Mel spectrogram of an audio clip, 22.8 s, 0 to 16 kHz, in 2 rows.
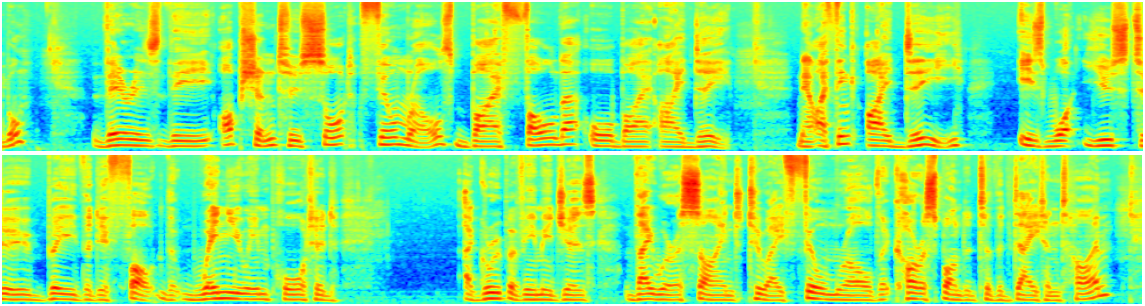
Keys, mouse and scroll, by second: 4.9 click, 8.7 click.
